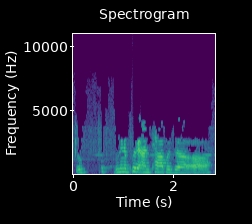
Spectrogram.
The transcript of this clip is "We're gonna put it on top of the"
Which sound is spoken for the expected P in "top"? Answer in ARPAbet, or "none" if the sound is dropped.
P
